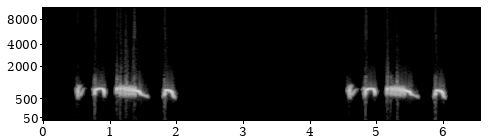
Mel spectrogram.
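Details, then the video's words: Spotted doves, male and female, calling to excite newly caught birds. Two identical four-note phrases four seconds apart, each a quick note, a rounded coo, a long quavering falling coo and a final rounded coo, in an otherwise silent background. "Tiếng chim cu gáy trống mái thổ kích bổi hay mới"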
